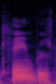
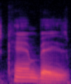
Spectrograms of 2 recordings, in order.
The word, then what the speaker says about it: Cambage: Liz Cambage, I keep saying Cambridge, but it's Liz Cambage, but you're playing alongside greats like her, Elena Deladon.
